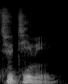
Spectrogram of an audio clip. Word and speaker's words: TUTEEMI: TUTEEMI, am I pronouncing it correctly? Yes. TUTEEMI.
